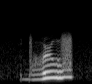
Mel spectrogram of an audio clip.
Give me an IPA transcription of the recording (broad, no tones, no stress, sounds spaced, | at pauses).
b ɔ̤ ɹ u v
